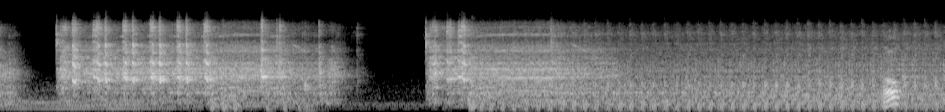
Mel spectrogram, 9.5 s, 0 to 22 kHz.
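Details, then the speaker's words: 2011 Kawasaki Ninja 250 after battery charging: cranks, catches and settles into an uneven, hunting idle that holds only on choke and dies as soon as the choke is turned off; dirty carburetors need cleaning. "it's even idling with the choke on after hearing the bike run on choke we can assess that the carburetors need to be cleaned"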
